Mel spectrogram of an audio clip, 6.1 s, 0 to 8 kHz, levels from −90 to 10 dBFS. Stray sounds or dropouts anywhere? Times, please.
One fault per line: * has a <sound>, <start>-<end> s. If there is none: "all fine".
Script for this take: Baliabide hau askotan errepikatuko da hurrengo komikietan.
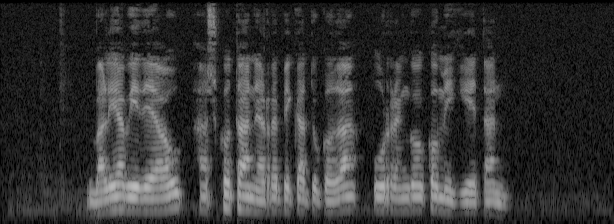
all fine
